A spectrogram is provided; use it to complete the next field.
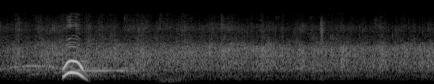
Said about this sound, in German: Deswegen jetzt nur an die Erwachsenen. Kinder, das ist für euch. Einen großen Applaus von den Erwachsenen für die Kinder.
